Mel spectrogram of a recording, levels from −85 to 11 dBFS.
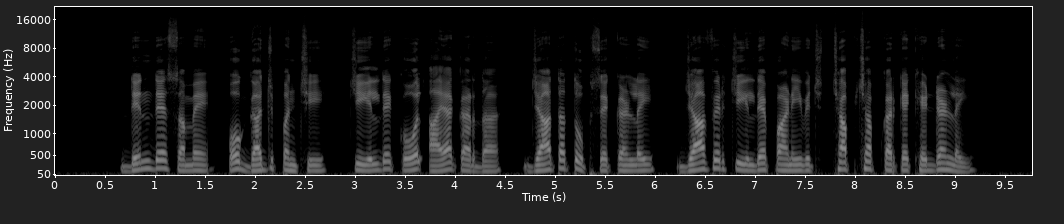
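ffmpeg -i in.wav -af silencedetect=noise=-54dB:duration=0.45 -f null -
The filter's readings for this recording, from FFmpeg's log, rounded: silence_start: 0.00
silence_end: 0.66 | silence_duration: 0.66
silence_start: 9.18
silence_end: 9.78 | silence_duration: 0.60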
